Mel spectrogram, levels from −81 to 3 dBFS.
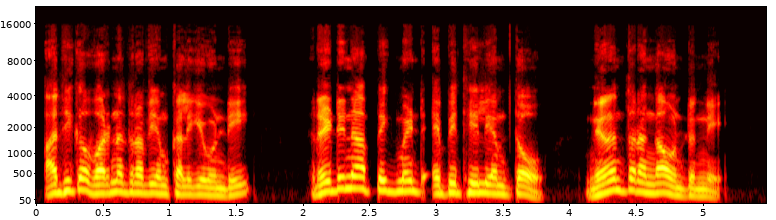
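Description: No technical faults can be heard at any point in the speech.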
